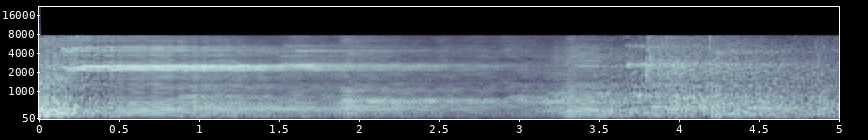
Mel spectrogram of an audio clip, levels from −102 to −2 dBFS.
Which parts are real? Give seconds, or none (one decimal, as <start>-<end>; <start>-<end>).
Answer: 0.0-0.5; 3.5-5.0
